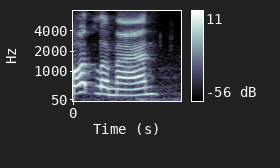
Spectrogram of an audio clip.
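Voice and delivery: very loud calling voice. Calling out to summon the butler, saying it really loud. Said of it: "I'm just gonna say that really loud".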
